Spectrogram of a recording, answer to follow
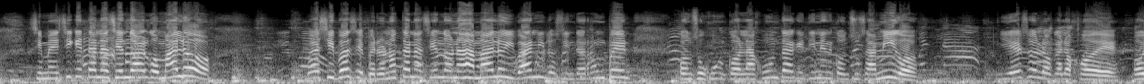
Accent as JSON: {"language": "Spanish", "town": "Villa Elvira", "region": "Buenos Aires Province", "country": "Argentina", "said": "Yo soy de Villa Elvira, barrio Aeropuerto, en realidad."}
